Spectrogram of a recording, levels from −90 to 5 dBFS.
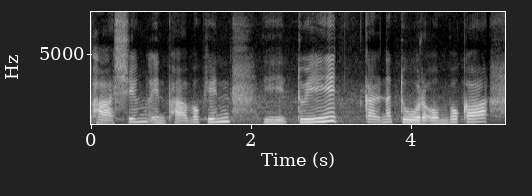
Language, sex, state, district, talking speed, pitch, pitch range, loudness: Mizo, female, Mizoram, Aizawl, 125 wpm, 210 Hz, 185-225 Hz, -15 LUFS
